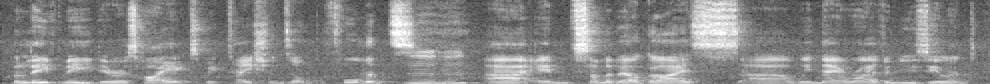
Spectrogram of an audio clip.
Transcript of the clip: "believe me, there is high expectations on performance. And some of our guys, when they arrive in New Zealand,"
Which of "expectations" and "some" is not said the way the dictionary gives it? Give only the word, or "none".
none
